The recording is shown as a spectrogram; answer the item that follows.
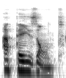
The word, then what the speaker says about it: apaisante: Apais, A-I, apaise, look at the S, one S in the middle of a word, hence Z, apaisant. And because there's an E on the end of this, because it's cream, and cream is a feminine word, apaisante.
